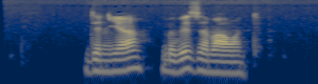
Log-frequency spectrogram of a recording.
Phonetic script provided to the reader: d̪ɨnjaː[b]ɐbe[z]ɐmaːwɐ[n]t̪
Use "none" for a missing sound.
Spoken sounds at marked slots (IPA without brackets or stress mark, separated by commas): b, z, n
